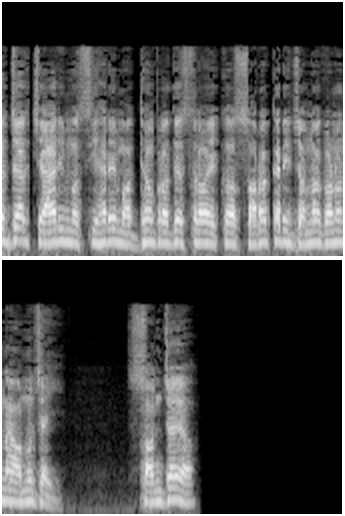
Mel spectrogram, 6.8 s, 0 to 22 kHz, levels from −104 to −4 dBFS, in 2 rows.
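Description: From start to finish the speech carries plainly audible AAC compression damage, likely from AAC-LC coding at a low bitrate, consistent with roughly 27 kbps. The encoder discards everything above 11.5 kHz, so the sound is dull, and coarse quantisation of the remaining frequency lines smears detail. On a spectrogram this appears as a hard horizontal ceiling at 11.5 kHz. The smooth fade-out near the end, around 5.4 s, tapers the waveform evenly, with no step.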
